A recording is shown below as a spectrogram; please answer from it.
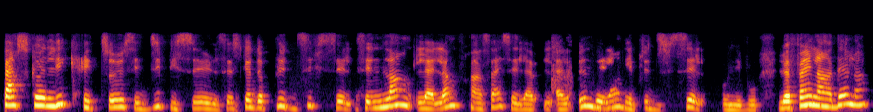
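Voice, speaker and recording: A woman's voice: medium pitch, lively intonation, fairly quick, few pauses, darkish tone. A middle-aged woman with a Quebec French accent, a remedial teacher explaining a spelling method to parents in a chatty way, full of examples. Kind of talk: parent information session. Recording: dull lo-fi sound.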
